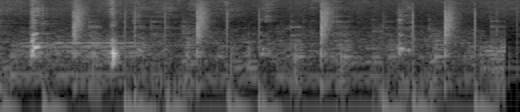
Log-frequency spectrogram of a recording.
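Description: Small dogs bark, yip and whimper in faint, repeated bursts somewhere in the background of an indoor room, with no one talking.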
